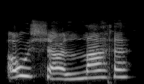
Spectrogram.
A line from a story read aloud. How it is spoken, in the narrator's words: she cried gaily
